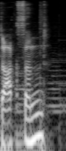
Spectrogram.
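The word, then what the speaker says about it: dachshund: I'm I'm like the I'm over pronouncing the shush the sh so it's dund not do shund or dashound wait Dash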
